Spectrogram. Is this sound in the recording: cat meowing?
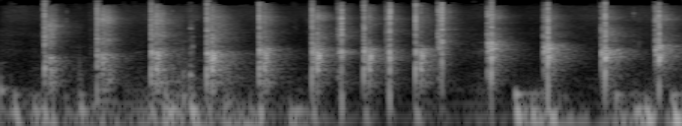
no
